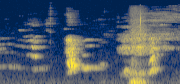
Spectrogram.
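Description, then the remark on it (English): A dog named Munster whimpers in thin, high whines, then gives a short yip and a fuller, louder bark, all fairly quiet with no talking. “Dog.”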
